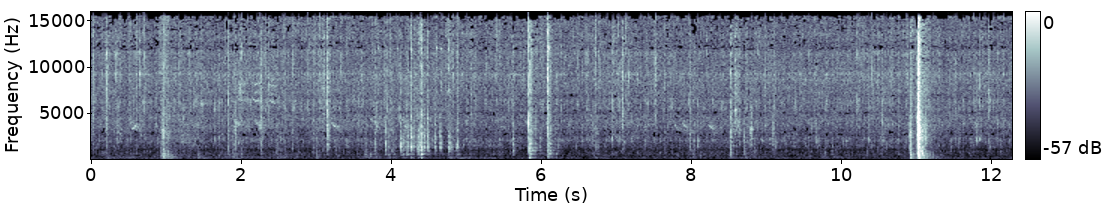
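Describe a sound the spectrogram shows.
Wooden pieces knock and clatter now and then.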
